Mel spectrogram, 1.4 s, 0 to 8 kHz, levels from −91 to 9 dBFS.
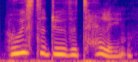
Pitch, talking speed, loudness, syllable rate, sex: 260 Hz, 260 wpm, -14 LUFS, 5.2 syllables/s, female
